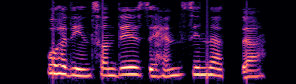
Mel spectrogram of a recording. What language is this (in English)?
Pashto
